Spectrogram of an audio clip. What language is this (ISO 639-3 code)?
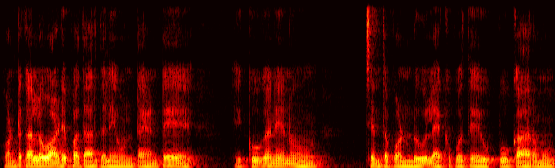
tel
